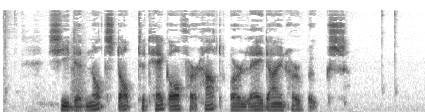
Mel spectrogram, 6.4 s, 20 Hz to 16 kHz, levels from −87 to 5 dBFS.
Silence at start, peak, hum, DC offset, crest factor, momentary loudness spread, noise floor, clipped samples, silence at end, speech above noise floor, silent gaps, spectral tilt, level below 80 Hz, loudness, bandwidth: 0.05 s; 0 dBFS; none; under 0.1%; 18 dB; 8 LU; -49 dBFS; under 0.1%; 1.2 s; 31 dB; none; -4 dB/octave; -48 dBFS; -17 LUFS; 11.5 kHz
